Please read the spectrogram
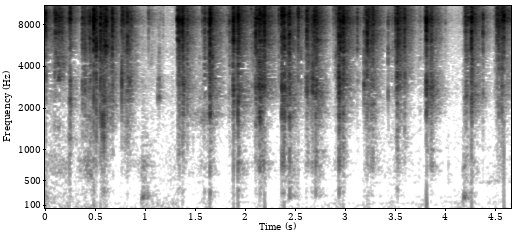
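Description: Salt being dispensed from a hand-held salt bottle over an oiled ceramic baking dish: a run of short rasping bursts, about three a second.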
